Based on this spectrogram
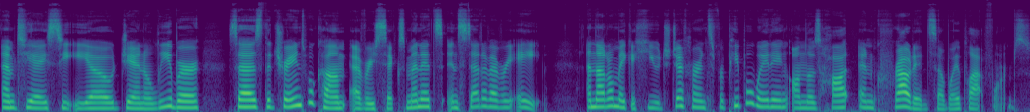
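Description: In an ordinary speaking voice, a woman talks at a fairly quick pace with a fairly high pitch and ordinary pitch variation, the sound dry and close with no echo on a very clean recording with a silent background. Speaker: radio news host. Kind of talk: news reading. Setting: studio.

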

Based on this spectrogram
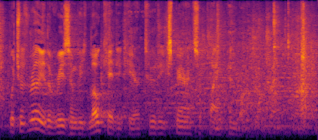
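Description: With an American accent, a man at medium pitch talks at a moderate pace, with audible room echo and noticeable background noise. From New Jersey. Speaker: pinball showroom owner. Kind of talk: interview.

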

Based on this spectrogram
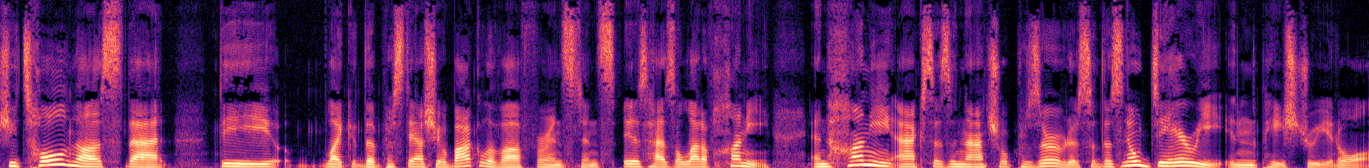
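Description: A plain, everyday voice from a woman, fairly low-pitched with lively intonation at a moderate pace, on a very clean recording with a silent background. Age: 40s. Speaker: photographer and author. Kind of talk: interview. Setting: studio.

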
